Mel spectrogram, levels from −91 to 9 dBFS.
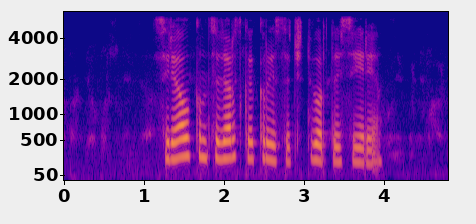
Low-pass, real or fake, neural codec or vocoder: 5.4 kHz; fake; codec, 16 kHz, 8 kbps, FunCodec, trained on LibriTTS, 25 frames a second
